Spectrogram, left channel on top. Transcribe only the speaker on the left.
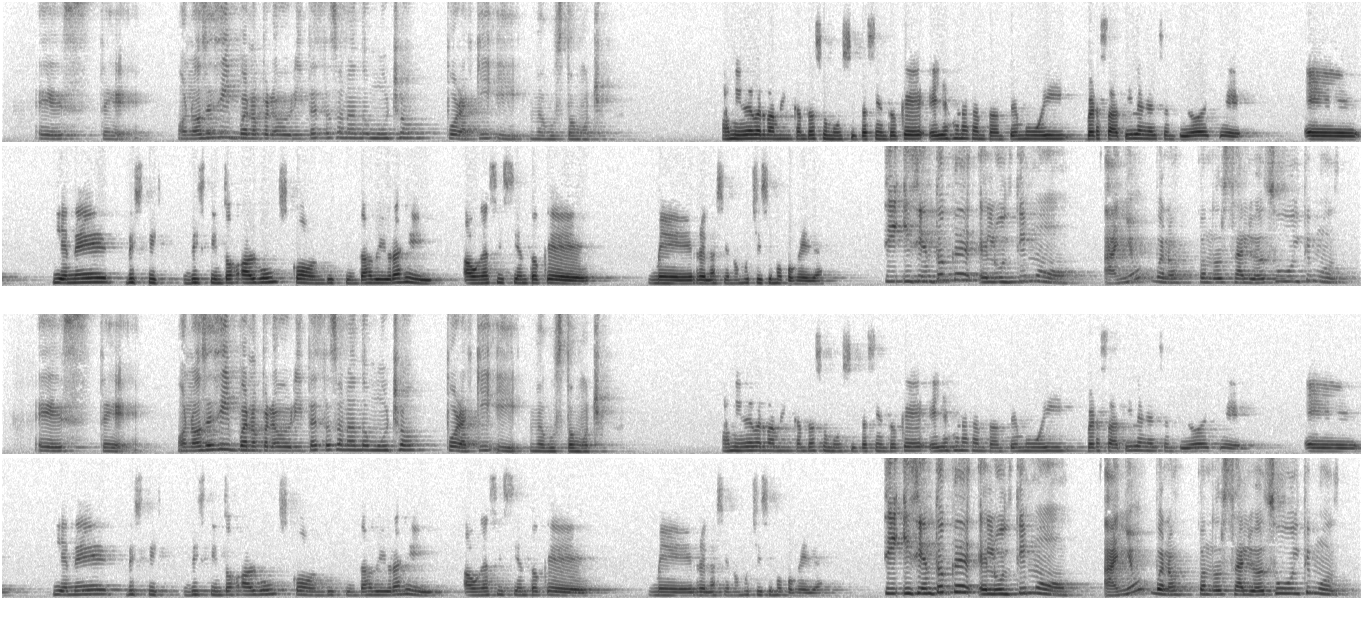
A mí de verdad me encanta su música. Siento que ella es una cantante muy versátil en el sentido de que eh, tiene disti- distintos álbums con distintas vibras y aún así siento que me relaciono muchísimo con ella.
